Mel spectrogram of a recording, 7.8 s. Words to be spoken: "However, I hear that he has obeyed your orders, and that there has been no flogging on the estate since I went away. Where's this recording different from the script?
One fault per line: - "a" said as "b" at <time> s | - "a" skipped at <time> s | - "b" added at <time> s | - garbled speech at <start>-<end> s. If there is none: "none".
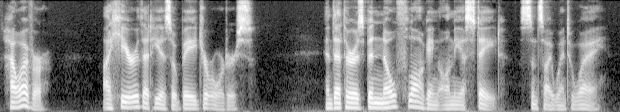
none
